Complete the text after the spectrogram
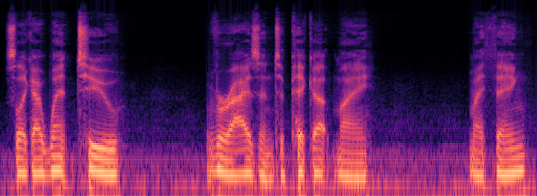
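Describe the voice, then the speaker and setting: A man with a very deep voice talks loosely in a casual podcast chat. He rambles and acts out little quoted exchanges as he tells a story. A faint hiss sits under the recording. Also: flat delivery, slow. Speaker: podcast co-host.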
